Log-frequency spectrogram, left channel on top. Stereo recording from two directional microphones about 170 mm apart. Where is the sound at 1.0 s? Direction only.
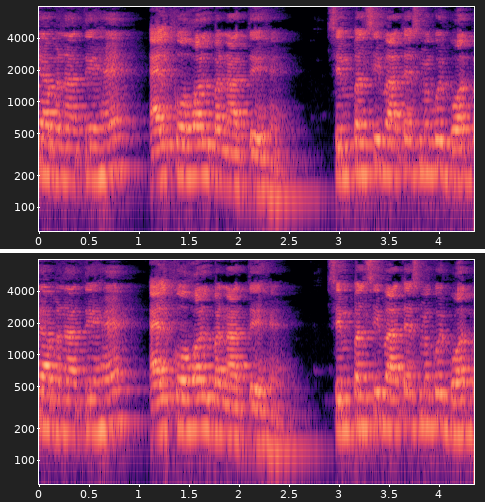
20° right (ahead or behind).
